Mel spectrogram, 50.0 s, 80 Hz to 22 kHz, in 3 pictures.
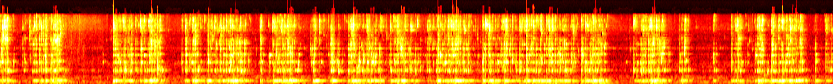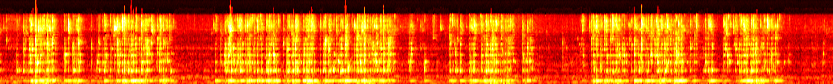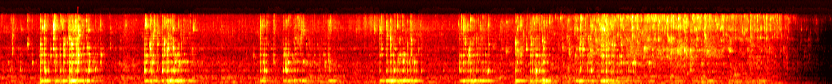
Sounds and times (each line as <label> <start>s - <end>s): water quietly swirls in a counter-clockwise motion into the drain/plughole 0.0s - 49.8s
Bathtub-Drain 0.0s - 49.9s
filling up the bathtub completely full 0.0s - 49.9s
